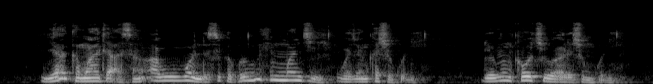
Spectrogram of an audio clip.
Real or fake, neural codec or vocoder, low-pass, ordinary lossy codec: real; none; 7.2 kHz; MP3, 48 kbps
